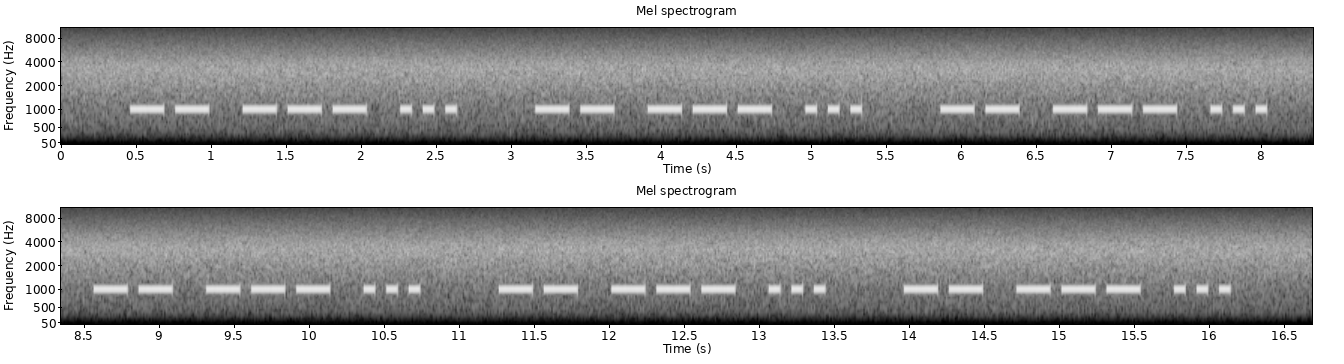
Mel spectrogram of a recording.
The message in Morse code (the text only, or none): MOS MOS MOS MOS MOS MOS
